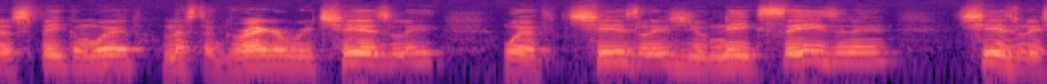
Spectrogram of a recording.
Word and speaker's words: Chisley: What is the origin of Chisley seasoning? And I'm pronouncing it correctly, right?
